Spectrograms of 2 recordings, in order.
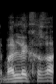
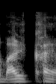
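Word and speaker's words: מלכה: 말카. 예, 말레카가 아니에요. 말카 말카. 그래서 음절, 첫 번째 음절에 자음으로 끝나기 때문에 발음하지 않습니다. 쉐화는 그래서 말카가 되는 거예요.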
